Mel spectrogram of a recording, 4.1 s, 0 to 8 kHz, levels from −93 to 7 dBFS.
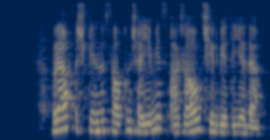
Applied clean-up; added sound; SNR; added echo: none; none; none; none.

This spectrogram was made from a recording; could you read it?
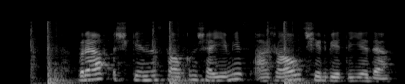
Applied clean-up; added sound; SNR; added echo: none; Slam; 10 dB; none.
